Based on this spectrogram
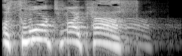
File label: kid attack pain; invoker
